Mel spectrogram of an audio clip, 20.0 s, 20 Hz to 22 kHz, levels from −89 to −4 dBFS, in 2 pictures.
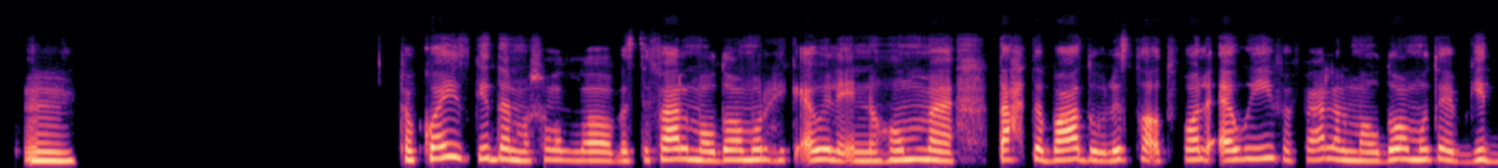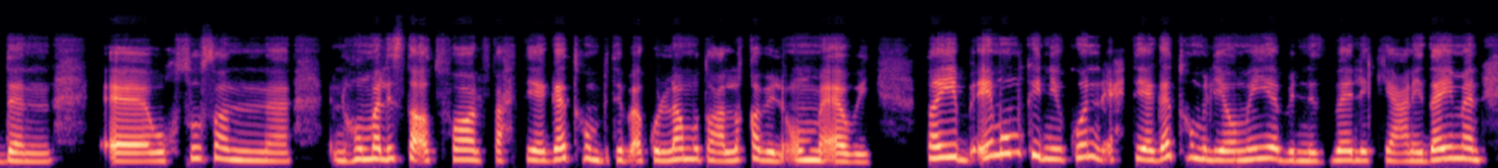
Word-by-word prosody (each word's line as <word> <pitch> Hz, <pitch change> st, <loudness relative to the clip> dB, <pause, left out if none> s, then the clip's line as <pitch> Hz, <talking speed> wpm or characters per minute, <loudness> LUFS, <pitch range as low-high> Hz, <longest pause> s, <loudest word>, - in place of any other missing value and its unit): امم. 205 Hz, -1 st, +4 dB, 2.2 s
طب 225 Hz, -, +2 dB
كويس 265 Hz, +3 st, +2 dB
جدًا 250 Hz, -1 st, +1 dB
ما 215 Hz, -2 st, 0 dB
شاء 230 Hz, +1 st, -5 dB
الله، 210 Hz, -1 st, -1 dB
بس 205 Hz, +1 st, -5 dB
فعلًا 240 Hz, +2 st, +3 dB
الموضوع 230 Hz, 0 st, +1 dB
مُرهق 225 Hz, -1 st, -1 dB
أوي 235 Hz, +2 st, +4 dB
لأن 205 Hz, -2 st, -1 dB
هم 225 Hz, 0 st, +1 dB, 0.3 s
تحت 230 Hz, +2 st, 0 dB
بعض 225 Hz, +1 st, +3 dB
ولسه 220 Hz, +3 st, -1 dB
أطفال 235 Hz, -1 st, -3 dB
أوي، 250 Hz, +4 st, +1 dB
ففعلًا 235 Hz, +1 st, -5 dB
الموضوع 215 Hz, +2 st, +1 dB
متعب 230 Hz, -4 st, -1 dB
جدًا، 195 Hz, -2 st, -2 dB, 0.4 s
آآ، 195 Hz, 0 st, +5 dB
وخصوصًا 250 Hz, +6 st, -3 dB, 0.7 s
إن 210 Hz, -, -4 dB
هم 245 Hz, +4 st, +2 dB
لسه 250 Hz, 0 st, +2 dB
أطفال 225 Hz, +1 st, -1 dB
فاحتياجاتهم 225 Hz, +4 st, -1 dB
بتبقى 215 Hz, -1 st, -3 dB
كلها 215 Hz, +3 st, +1 dB
متعلقة 235 Hz, 0 st, -1 dB
بالأم 220 Hz, +2 st, +2 dB
أوي. 185 Hz, -4 st, 0 dB, 0.4 s
طيب 270 Hz, -4 st, +3 dB
إيه 310 Hz, -, +2 dB
ممكن 365 Hz, -7 st, +2 dB
يكون 265 Hz, +3 st, -2 dB
احتياجاتهم 260 Hz, +2 st, 0 dB
اليومية 230 Hz, +3 st, +1 dB
بالنسبة 210 Hz, -1 st, -1 dB
لِك؟ 215 Hz, 0 st, -4 dB
يعني 200 Hz, -1 st, -2 dB
دايمًا 245 Hz, +2 st, +2 dB
225 Hz, 135 wpm, -18 LUFS, 210-245 Hz, 2.2 s, آآ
